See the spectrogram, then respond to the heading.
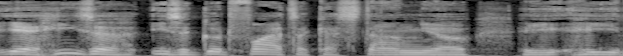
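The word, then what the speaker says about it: Castaño: Patrick Teixeira, 31-1, defends his WBO World Super Welterweight title against Brian Castano, or Castagno, it's actually pronounced. 16-0 with a draw, like I say, Castagno.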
